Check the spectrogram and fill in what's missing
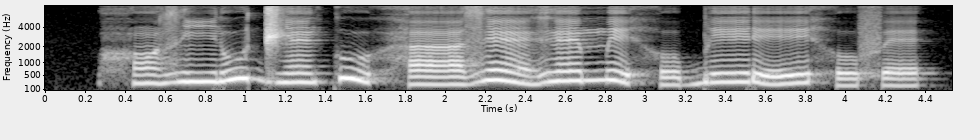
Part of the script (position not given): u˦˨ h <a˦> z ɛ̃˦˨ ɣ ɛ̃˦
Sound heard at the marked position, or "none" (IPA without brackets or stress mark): a˨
